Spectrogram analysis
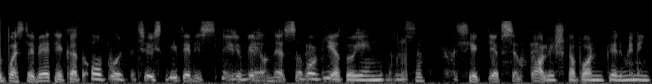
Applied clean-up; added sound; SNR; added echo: neural diffusion model UNIVERSE++.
